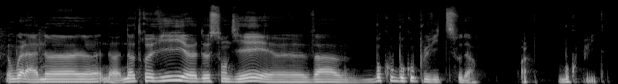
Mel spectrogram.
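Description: A man's voice: medium pitch, moderate pace, mellow. A man hosting a casual podcast chat, joking about himself between frequent hesitations. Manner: jokey, self-mocking, hesitant with many fillers. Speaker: podcast host.

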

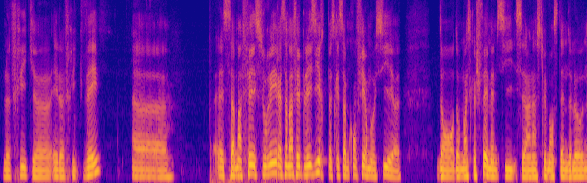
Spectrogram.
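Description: A man's voice: mid-range voice, fairly even intonation, normal speed, mellow, no room sound. A man from southern Belgium, a guest on a live stream, talking casually with lots of fillers and restarts. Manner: hesitant, many fillers and restarts. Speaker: guest, synth controller maker.

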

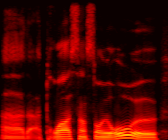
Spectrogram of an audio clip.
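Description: A man's voice: fairly low pitch, lively intonation, slow, dark tone, smooth, no room sound. A man from Paris, a guitar expert, chatting casually with many fillers and restarts. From Paris, France. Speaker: guest guitar expert with a guitar channel. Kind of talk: casual podcast chat.

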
